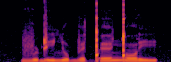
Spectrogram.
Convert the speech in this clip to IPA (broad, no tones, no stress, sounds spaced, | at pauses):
v u ɖ i ʎ o b ɛ ǃʼ ɛ ŋ͡ǃ ɔ ɾ i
